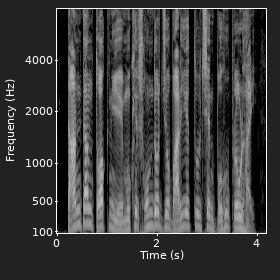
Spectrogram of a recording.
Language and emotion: Bengali, neutral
